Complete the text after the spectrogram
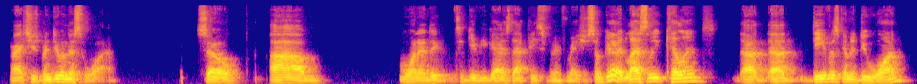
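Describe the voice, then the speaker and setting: Guy running a zoom training, lowish voice, upbeat, lots of ums and reading chat out loud. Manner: upbeat, reads chat comments aloud, frequent fillers. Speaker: host of a company training call. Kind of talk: casual live webinar hosting.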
